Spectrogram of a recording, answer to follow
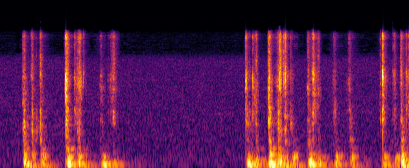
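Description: Typing on a computer keyboard: a few keystrokes in the first second, a pause of over a second, then a quick run of keys.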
